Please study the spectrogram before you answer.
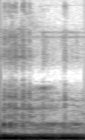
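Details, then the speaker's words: Chest auscultation: a brief, steady, musical squeaking tone, mostly on expiration: high-pitched wheeze. "high-pitched wheezes are musical squeaking sounds mostly on expiration"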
